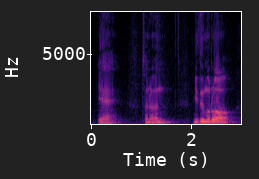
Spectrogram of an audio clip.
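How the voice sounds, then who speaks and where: In a room with audible echo, a man at a medium pitch speaks at a very slow pace with ordinary pitch variation. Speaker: pastor. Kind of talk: sermon.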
